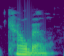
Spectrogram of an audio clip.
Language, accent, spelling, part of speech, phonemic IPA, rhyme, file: English, Southern England, cowbell, noun, /ˈkaʊˌbɛl/, -aʊbɛl, LL-Q1860 (eng)-cowbell.wav
- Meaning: 1. A bell worn by cows; sometimes with an ornate strap 2. A musical instrument, typically found without a clapper 3. Misconstruction of bell cow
